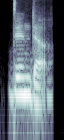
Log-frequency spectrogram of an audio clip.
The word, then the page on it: dander: Indian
